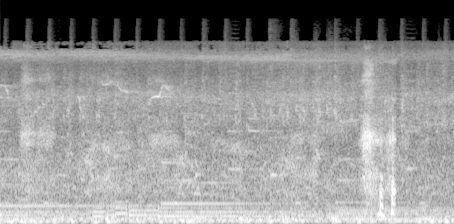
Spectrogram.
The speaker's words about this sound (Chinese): 就是有一个小小小湖，然后中间有个岛，呃，上面有很多的呃白鹭鸶、大鹭鸶、小鹭鸶，还有呃夜鹭啊，很吵，大家有听到吗？就是很多哦，还有鸭子的地方。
